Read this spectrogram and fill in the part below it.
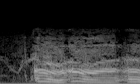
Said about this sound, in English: Sounds like the ambulance now.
